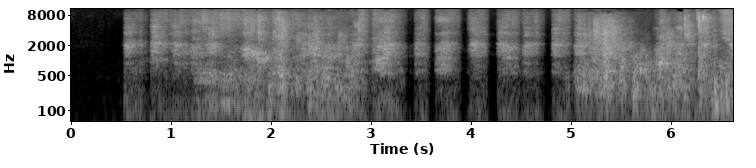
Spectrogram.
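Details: A border terrier of 12 months and a roughly four-year-old French bulldog play-fighting inside; rapid, rough panting and gruff growls run almost continuously after a silent start, broken by a few short pauses.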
